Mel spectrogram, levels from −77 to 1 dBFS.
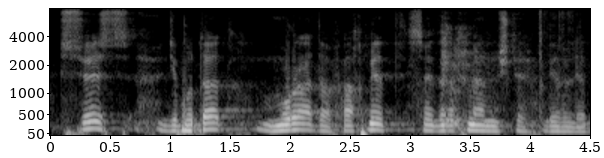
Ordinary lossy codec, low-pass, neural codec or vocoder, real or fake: none; none; codec, 16 kHz, 8 kbps, FreqCodec, smaller model; fake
